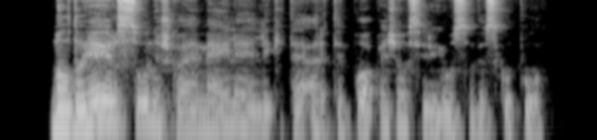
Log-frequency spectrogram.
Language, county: Lithuanian, Telšiai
